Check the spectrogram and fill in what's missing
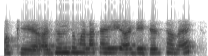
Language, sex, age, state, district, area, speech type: Marathi, female, 18-30, Maharashtra, Washim, rural, conversation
